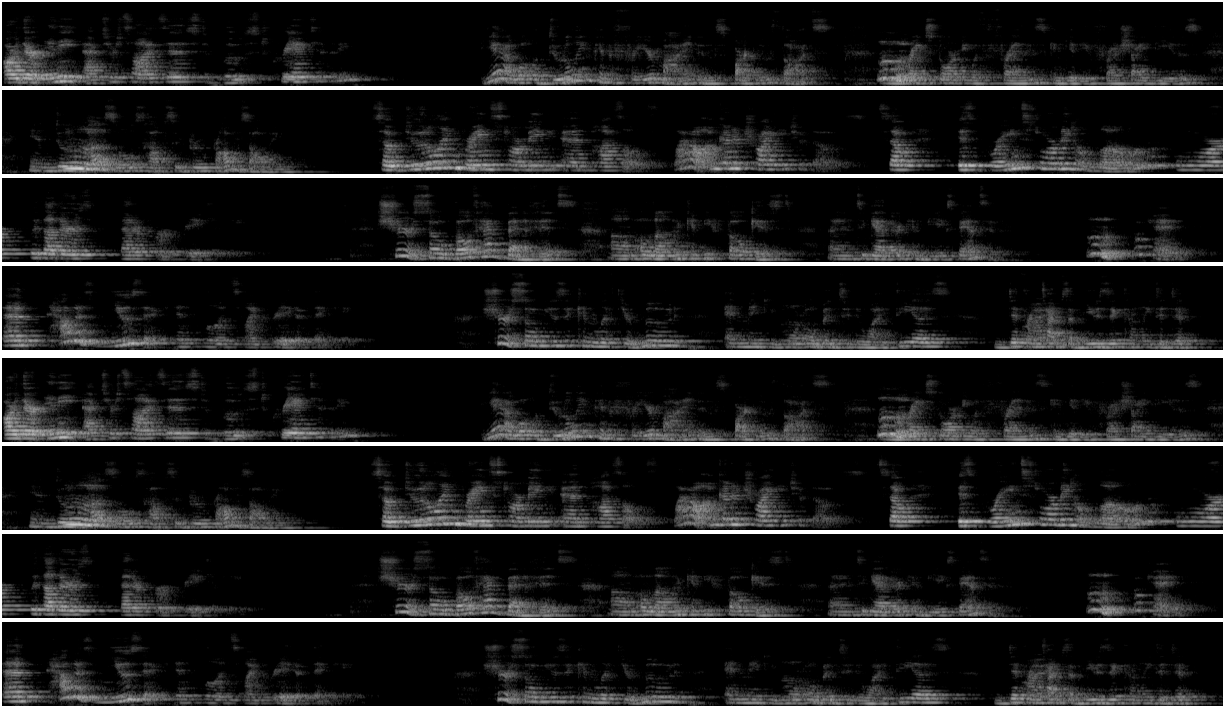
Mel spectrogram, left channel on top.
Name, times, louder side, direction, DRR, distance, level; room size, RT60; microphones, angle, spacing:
voice 1, 0.0-2.5 2.8-3.5 8.7-9.1 12.8-13.2 15.9-18.6 18.9-20.1 20.3-20.5 21.1-21.4 21.8-24.4 24.7-25.3 25.6-26.4 30.5-30.8 32.7-33.0 35.3-36.2 36.6-39.9 44.4-44.8 46.8-47.1, equal, 30° right, -3 dB, 0.9 m, -31 dB
voice 2, 4.8-15.1 27.9-34.4 41.1-43.5 43.9-48.5, equal, 10° left, 0 dB, 0.5 m, -36 dB
3.0 x 2.9 x 2.8 m, 0.77 s
head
